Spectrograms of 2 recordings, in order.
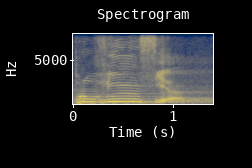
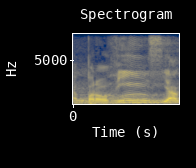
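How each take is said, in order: First: The word is articulated carefully, with clear diction. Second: The word is articulated carelessly, without clear diction. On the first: The speaker calls it right. "A palavra província lê-se província" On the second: The speaker calls it wrong. "não é assim, Gaspar"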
